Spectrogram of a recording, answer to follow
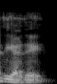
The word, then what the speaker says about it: Diadé: Bueno, pues nada, estamos con Ismael Diadé, se pronuncia Diadé.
